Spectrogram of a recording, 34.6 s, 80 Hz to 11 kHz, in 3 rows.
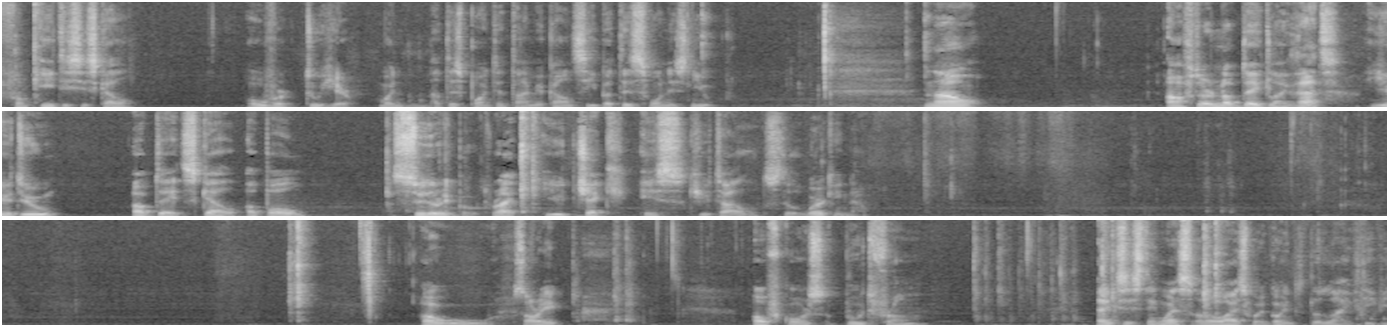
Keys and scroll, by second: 0.1 Return, 14.7-15.1 typing.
